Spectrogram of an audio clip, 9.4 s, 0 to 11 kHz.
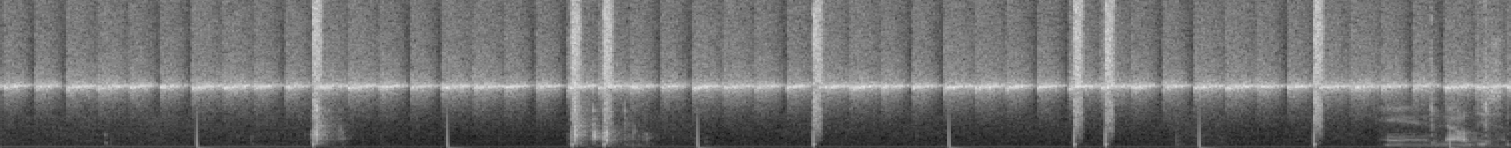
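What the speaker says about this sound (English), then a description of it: "And now I'll do a snare drum." A Roland CR-78 drum machine plays a simple programmed beat with snare hits added, sharp clicky strikes over a low kick pulse and a steady electronic whine, with irregular accents between the regular hits.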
